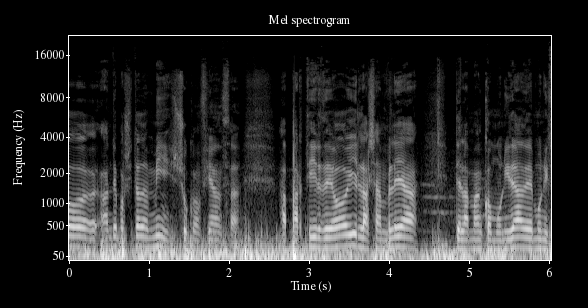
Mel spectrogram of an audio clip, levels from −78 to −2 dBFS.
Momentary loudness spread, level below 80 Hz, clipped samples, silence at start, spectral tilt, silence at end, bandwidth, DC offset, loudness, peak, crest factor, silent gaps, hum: 5 LU; -20 dBFS; under 0.1%; 0 s; -7.5 dB/octave; 0 s; 13 kHz; under 0.1%; -19 LUFS; 0 dBFS; 16 dB; none; none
